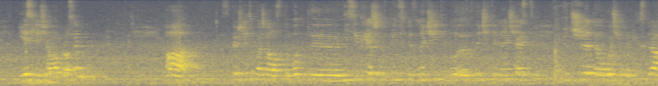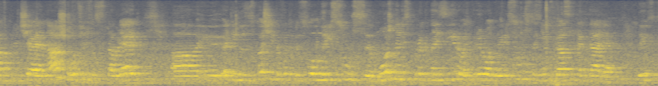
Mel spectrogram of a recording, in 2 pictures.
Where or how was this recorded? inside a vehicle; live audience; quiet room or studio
live audience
